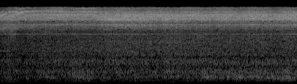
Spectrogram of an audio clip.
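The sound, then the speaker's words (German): A rider gives a drawn-out hissing cue to slow a galloping horse. The hiss is steady, bright and unbroken, lasting about three seconds with no other sounds. “Dann bitte ich sie um einen langsameren Galopp. Dann wieder normal, langsam normal, indem ich immer so ein bisschen mich nach hinten lehne und die Gerte leicht hebe. Und dann habe ich ein Geräusch dafür, das ist so ein”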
